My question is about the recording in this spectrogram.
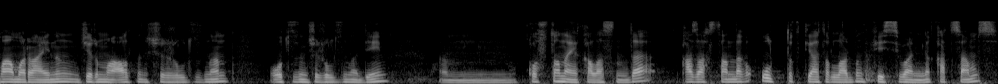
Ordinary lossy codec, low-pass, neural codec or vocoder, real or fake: none; none; none; real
